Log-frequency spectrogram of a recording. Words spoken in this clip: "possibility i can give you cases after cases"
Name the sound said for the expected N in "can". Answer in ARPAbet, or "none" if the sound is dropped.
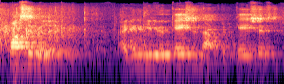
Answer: N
